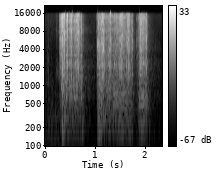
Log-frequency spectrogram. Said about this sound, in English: we're just gonna zap it in with the electric ratchet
